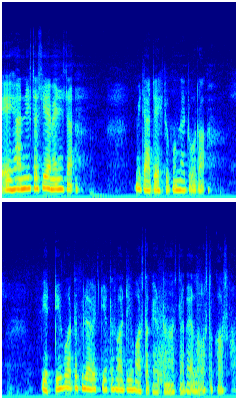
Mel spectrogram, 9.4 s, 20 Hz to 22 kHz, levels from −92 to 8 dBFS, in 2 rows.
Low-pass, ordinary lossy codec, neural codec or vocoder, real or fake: 14.4 kHz; none; none; real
